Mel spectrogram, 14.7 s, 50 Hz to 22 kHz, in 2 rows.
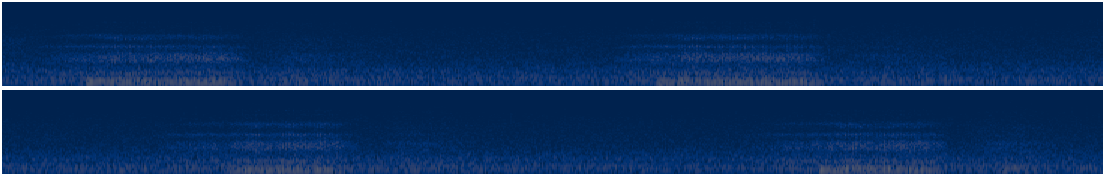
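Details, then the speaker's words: Husband who says he doesn't snore, snoring softly and regularly against steady room hiss: four snores in about fifteen seconds, roughly 16 breaths a minute. "i don't snore i'm just having a bad dream what was that i think that's snoring if you ask me oh stop snoring"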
